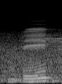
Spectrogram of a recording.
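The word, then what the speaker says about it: Big O: করে থাকি এটার মাধ্যমে বিগ একটা মার্ক বিগ ও বিগ ওর মাধ্যমে বিগ ও নোটেশন এর মাধ্যমে টাইম কমপ্লেক্সিটি পরিমাপ করা হয় বিগ ও বিগ ওটার উচ্চারণ হচ্ছে বিগো এরপর আসি আমরা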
